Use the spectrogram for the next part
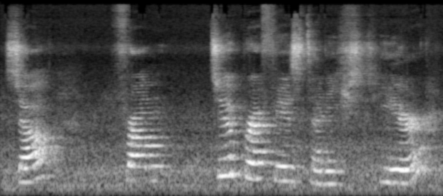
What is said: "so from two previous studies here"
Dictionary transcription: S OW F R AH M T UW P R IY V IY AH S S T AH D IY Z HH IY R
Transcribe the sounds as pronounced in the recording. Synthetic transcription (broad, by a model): S OW F R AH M T UW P R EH F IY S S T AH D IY HH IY R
